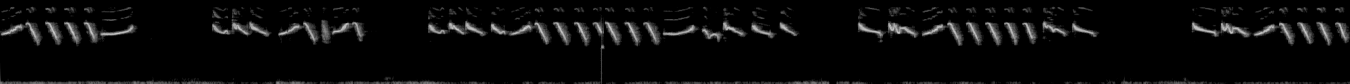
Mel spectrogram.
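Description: A small bird sings close by in fast, high, repeated chirping bursts.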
